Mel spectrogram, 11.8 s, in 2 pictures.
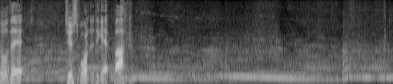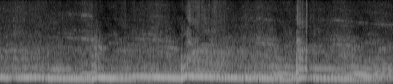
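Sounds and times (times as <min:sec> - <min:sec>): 
speech: 0:00.0 - 0:02.1
Toyota race car engine slowing into the pits on Michelin tyres: 0:00.0 - 0:11.8.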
